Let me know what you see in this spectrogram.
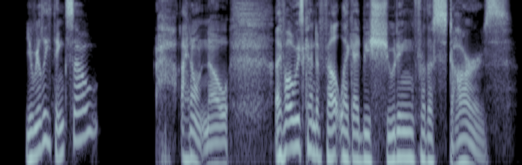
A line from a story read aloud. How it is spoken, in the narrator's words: I sighed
